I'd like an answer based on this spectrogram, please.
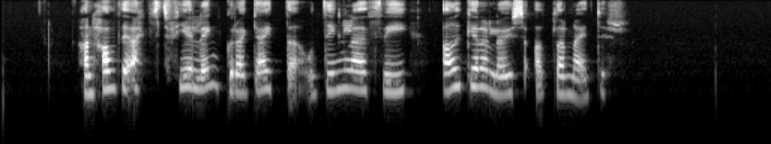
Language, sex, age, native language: Icelandic, female, 18-19, Icelandic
